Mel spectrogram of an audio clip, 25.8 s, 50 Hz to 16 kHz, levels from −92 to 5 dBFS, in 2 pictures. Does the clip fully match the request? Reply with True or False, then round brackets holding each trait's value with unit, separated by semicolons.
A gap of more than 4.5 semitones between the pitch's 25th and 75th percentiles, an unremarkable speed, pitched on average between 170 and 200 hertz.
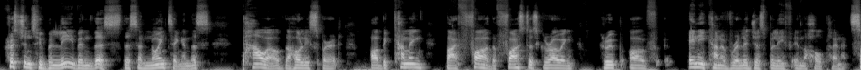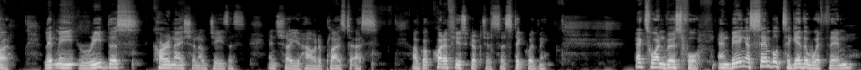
False (5.1 semitones; 160 wpm; 125 Hz)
